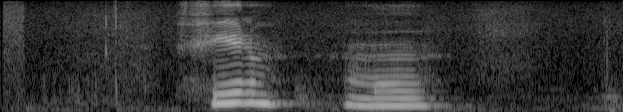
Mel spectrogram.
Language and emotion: Russian, sad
